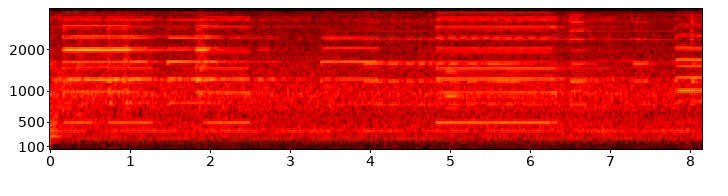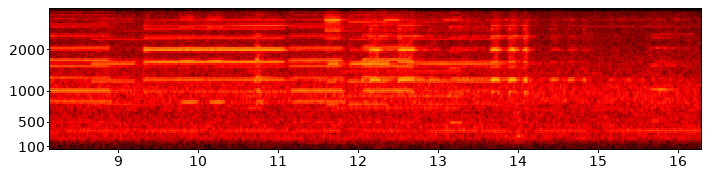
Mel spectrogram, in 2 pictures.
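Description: Busy street traffic with car horns honking over and over, several overlapping blasts of different pitches sounding almost continuously, loud, with no one talking.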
